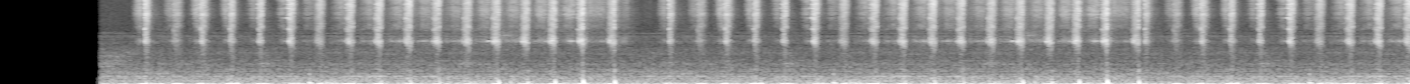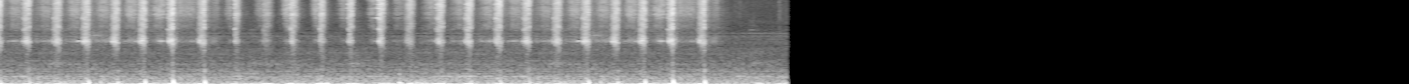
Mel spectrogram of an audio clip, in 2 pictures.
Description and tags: Salt Shaker Shaking
Shaker, Salt, OWI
